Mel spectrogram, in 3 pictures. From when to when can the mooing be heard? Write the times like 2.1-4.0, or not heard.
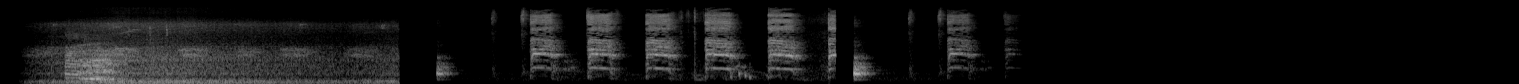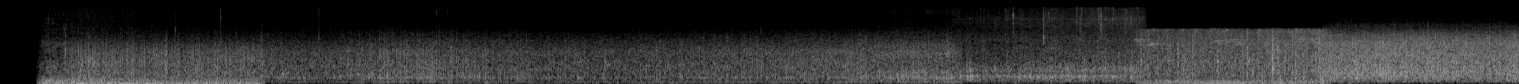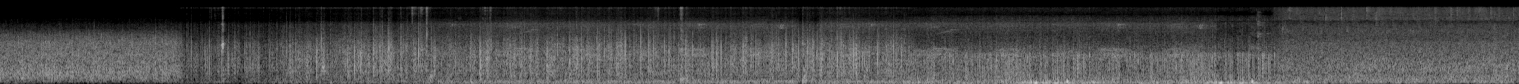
0.7-1.7.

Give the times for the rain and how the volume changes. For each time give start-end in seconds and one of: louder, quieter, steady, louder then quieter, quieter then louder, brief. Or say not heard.
15.6-45.5 louder.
